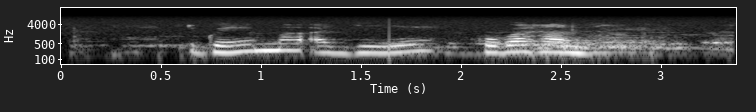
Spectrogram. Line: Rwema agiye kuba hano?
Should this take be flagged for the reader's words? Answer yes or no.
no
